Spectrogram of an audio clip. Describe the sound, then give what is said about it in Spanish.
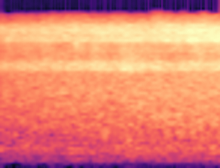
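Heavy rain drums on the sheet-metal roof of a gymnasium in a steady, dense roar of hiss and patter that stays loud and unbroken throughout, with no voices. “Ay, perdón, está, lloviendo, está lloviendo muy fuerte.”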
